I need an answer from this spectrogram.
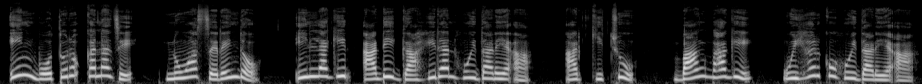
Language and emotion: Santali, fearful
